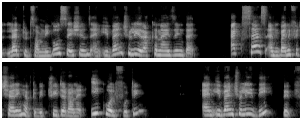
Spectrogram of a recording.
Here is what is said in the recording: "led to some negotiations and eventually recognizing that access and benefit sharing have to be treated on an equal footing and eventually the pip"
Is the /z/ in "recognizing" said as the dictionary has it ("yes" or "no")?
yes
